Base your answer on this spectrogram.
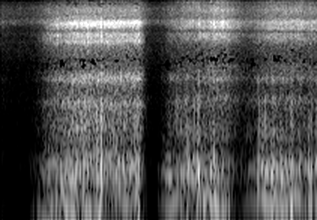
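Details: Rosco the Great Dane snoring loudly: long, rumbling, raspy breaths lasting over a second each, with a brief quiet pause for the inhale between them, indoors.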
